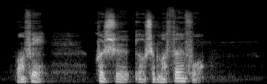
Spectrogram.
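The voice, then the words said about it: Quiet, hushed question. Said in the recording (Chinese): “小声问道”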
